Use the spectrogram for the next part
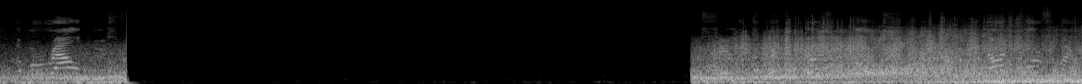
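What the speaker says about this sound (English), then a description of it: "Now we have this stealth bomber flying over us" A stealth bomber flies over an aircraft carrier with a loud, dense, continuous roar. The roar drops out completely for several seconds in the middle, then returns just as strong.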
